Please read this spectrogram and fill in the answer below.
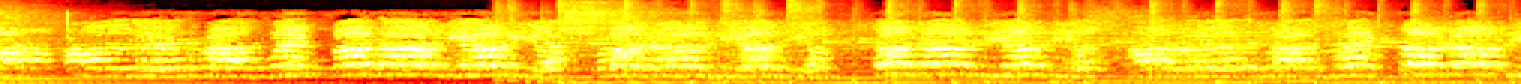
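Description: A group of young children singing an action song together over instrumental accompaniment. The low accompaniment drops out for about two seconds near the start, then comes back under the singing.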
